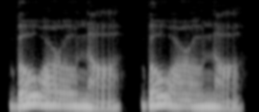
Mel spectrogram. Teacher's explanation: Emphasize the rising row.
